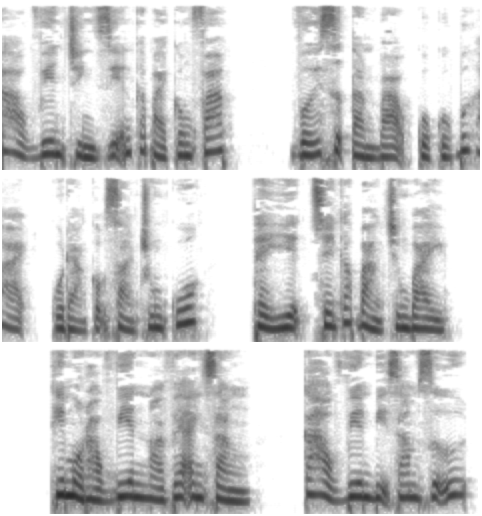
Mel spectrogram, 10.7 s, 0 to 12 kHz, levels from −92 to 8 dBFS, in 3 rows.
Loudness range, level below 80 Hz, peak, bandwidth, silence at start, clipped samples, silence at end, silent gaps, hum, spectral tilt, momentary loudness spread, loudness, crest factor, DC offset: 5 LU; -52 dBFS; -6 dBFS; 11.5 kHz; 0 s; under 0.1%; 0.1 s; 3.87-3.93 s, 5.18-5.45 s, 7.25-7.29 s, 9.36-9.40 s; none; -5 dB/octave; 8 LU; -22 LUFS; 16 dB; under 0.1%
